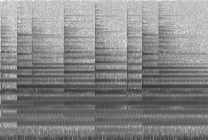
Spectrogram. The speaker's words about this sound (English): Oh, good. We have a bell.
